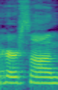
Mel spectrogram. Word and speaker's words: Kherson: But what are we seeing right over here, fam, when it comes to, is it Kherson? Am I saying it right? Kherson? Yeah, Kherson. Yeah. The K silent.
